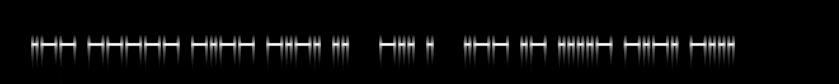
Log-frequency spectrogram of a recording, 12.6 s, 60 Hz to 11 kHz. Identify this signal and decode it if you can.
Morse code, heard as a keyed tone, about 17 wpm, 700 Hz. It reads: W0YCI DE WA4CB
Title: USA Callsign DE Callsign - 5 Characters - 17wpm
